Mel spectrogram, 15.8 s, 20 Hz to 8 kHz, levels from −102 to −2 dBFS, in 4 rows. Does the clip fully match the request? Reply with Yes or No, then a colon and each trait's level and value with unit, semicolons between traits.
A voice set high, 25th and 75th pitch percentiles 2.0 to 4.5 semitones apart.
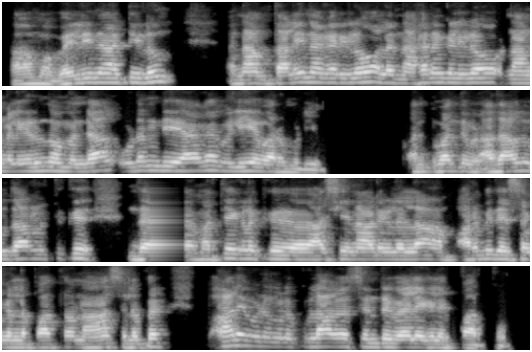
No: medium, 145 Hz; average, 2.9 semitones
